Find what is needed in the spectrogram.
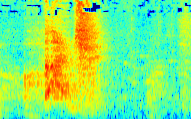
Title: Four girls sneezing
